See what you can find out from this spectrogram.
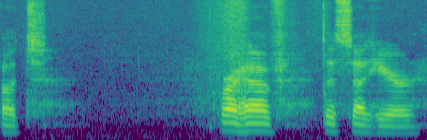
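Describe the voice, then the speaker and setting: A man's voice: mid-range voice, fairly even intonation, extremely slow. A man giving a casual hands-on gear demonstration in a blunt, plain-spoken, mildly crude manner. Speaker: hobbyist reviewer demonstrating radio gear. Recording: noisy amateur recording with clicks.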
